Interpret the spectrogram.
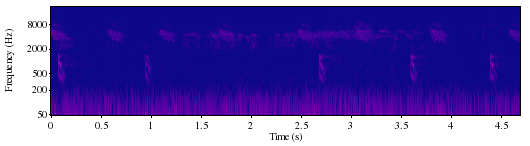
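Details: Wild chicks in a nest pestering their mother for food: clusters of piercing high chirps repeated every second or so, alternating with brief sliding downward notes over soft outdoor background noise.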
